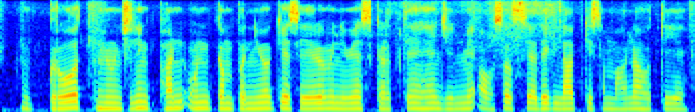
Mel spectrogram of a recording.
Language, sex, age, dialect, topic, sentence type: Hindi, male, 25-30, Awadhi Bundeli, banking, statement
